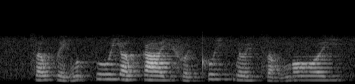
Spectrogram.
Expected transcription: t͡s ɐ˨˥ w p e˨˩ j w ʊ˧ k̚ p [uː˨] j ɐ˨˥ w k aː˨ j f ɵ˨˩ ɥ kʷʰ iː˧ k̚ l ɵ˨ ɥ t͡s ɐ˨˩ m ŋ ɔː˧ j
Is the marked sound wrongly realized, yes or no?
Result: yes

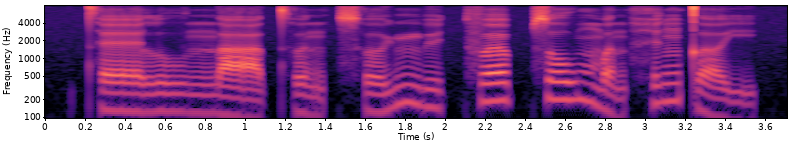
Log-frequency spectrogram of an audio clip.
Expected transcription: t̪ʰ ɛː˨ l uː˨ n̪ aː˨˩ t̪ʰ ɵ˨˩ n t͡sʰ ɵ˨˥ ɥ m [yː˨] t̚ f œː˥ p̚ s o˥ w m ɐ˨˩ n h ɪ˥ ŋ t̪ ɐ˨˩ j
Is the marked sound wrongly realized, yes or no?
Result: no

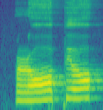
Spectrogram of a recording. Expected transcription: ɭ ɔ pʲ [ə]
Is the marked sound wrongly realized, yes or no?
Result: yes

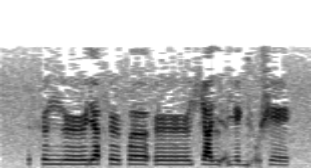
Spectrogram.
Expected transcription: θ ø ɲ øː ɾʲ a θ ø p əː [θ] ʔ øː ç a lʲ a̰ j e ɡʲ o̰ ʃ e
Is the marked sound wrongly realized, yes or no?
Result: yes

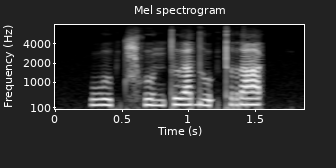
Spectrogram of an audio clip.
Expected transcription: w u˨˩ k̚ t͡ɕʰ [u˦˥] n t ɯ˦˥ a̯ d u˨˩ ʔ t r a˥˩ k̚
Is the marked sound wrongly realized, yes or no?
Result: yes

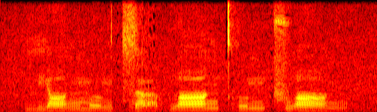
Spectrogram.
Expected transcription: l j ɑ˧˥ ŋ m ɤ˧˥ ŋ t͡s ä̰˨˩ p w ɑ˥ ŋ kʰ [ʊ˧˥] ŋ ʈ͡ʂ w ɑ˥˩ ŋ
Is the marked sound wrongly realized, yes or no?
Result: yes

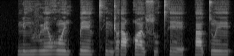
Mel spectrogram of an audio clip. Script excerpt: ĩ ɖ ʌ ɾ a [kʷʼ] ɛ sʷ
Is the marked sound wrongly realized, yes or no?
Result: yes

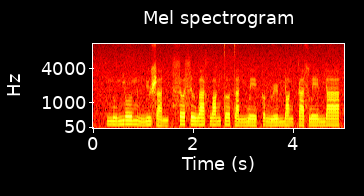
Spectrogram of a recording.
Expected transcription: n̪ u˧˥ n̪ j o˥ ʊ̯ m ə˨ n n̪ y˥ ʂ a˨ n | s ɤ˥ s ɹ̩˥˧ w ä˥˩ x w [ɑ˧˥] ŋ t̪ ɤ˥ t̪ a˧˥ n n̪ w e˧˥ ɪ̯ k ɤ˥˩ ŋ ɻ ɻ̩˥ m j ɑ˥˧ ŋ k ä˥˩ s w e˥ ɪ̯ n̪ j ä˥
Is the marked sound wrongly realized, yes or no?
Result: yes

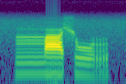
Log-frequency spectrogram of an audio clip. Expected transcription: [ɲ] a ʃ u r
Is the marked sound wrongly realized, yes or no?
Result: yes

